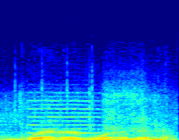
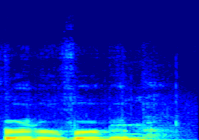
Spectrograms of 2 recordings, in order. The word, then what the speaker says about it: Werner Werman: Coming up, we are going to be facing against Werner Werman, or I guess I pronounce it Werner Vermin.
